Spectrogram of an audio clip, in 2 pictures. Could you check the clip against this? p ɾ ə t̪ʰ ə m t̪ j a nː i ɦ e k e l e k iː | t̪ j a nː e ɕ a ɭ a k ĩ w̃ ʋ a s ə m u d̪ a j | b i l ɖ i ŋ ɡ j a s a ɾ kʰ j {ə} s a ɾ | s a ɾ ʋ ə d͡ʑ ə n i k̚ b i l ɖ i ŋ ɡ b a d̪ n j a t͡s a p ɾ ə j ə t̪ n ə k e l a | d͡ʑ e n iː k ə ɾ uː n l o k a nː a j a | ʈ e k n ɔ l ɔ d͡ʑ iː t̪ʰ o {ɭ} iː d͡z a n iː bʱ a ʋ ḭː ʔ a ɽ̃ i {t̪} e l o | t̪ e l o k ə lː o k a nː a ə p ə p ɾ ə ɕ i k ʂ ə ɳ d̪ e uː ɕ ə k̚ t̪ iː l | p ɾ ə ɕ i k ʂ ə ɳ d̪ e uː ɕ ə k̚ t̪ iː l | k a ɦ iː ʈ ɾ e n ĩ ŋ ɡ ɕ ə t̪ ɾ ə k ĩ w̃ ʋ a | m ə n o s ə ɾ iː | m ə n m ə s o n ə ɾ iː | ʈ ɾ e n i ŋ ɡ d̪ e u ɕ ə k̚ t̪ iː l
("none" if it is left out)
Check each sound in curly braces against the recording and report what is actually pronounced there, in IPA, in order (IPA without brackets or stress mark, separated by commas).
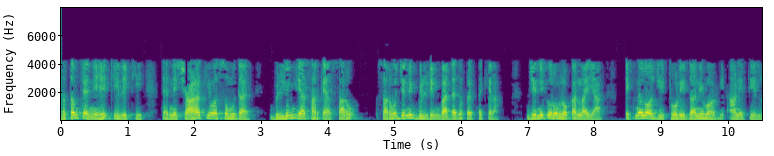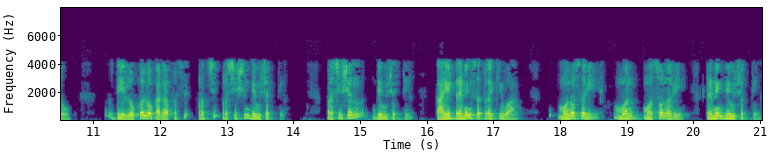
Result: a, ɽ, t̪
